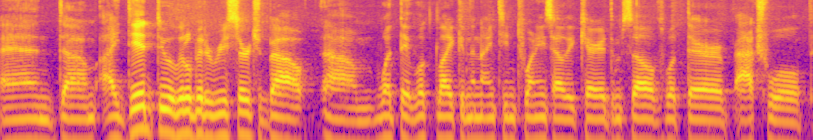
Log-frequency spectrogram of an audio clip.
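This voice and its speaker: A man's dark, mellow, fairly low voice with a Canadian accent, at a moderate pace with fairly even intonation and hardly any pauses. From Canada. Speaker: actor. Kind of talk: casual chat. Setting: livestream.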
